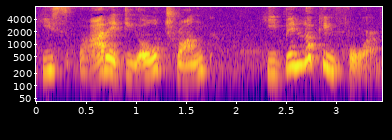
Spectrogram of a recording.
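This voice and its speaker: A woman reading a children's storybook aloud in a slow, expressive way. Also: medium pitch, creaky, echoey room, slight background noise. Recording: voice distant from the mic.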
